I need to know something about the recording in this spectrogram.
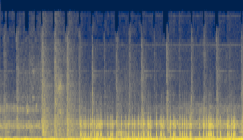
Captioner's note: counter clicking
